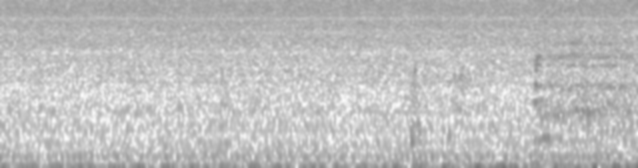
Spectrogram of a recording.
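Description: A young woman sips a drink.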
